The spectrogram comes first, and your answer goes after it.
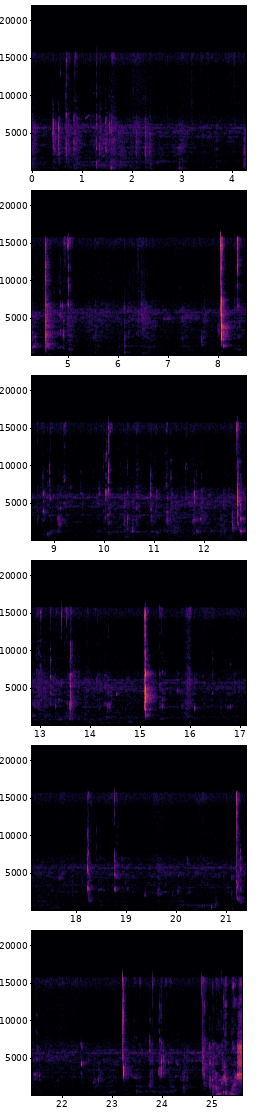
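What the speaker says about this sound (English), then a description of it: "I've got some gum as well to go with it." Extra Cool Breeze chewing gum being chewed close to the mic: soft, wet, squishy mouth clicks and smacks in an irregular rhythm, quiet and intimate, with occasional sharper snaps.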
